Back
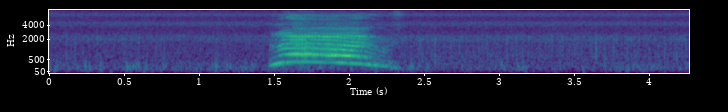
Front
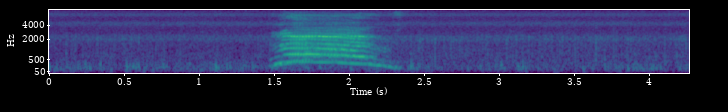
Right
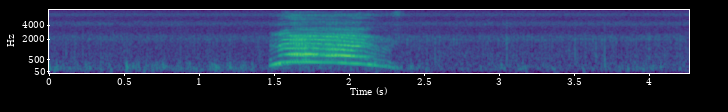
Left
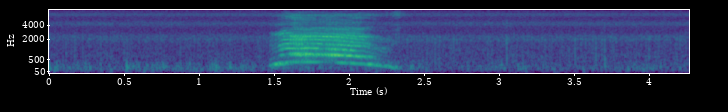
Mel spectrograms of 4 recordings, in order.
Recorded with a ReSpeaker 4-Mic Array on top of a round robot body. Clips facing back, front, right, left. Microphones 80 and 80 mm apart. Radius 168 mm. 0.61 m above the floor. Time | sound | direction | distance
1.5 | a shout | 160° right | 2 m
